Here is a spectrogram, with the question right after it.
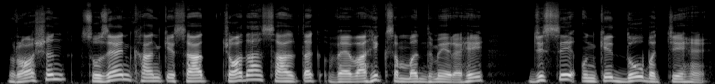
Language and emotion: Hindi, neutral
